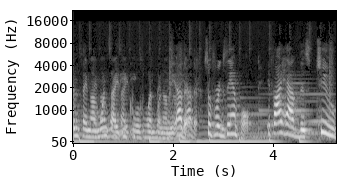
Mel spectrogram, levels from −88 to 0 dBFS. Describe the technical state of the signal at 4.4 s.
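Nothing is wrong with the signal at 4.4 s; it runs through that moment intact, with no dropout, click, distortion or other fault to be heard.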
